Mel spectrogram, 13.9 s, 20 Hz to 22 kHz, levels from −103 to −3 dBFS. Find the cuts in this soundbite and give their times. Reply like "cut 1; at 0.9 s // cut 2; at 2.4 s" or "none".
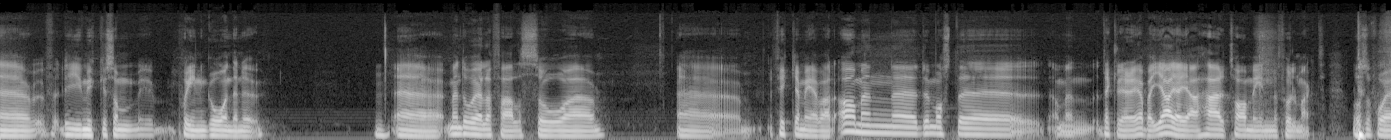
cut 1; at 3.9 s

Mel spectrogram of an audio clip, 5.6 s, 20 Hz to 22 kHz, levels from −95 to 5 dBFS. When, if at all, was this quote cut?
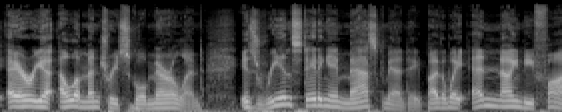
cut 1; at 1.5 s

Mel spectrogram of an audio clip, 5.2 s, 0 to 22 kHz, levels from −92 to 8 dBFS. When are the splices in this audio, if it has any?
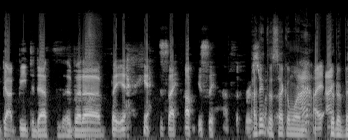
cut 1; at 1.6 s

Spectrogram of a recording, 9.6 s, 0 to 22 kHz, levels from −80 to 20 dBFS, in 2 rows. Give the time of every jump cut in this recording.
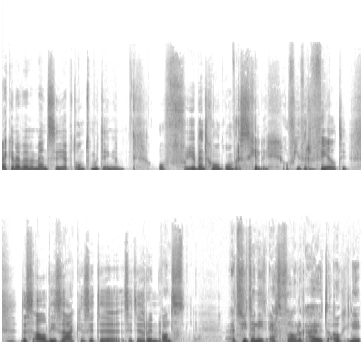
cut 1; at 6.9 s

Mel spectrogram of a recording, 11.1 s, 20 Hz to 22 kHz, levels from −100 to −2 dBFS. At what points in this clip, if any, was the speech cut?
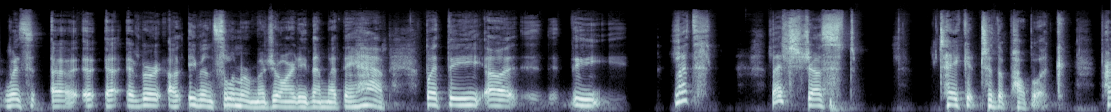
none

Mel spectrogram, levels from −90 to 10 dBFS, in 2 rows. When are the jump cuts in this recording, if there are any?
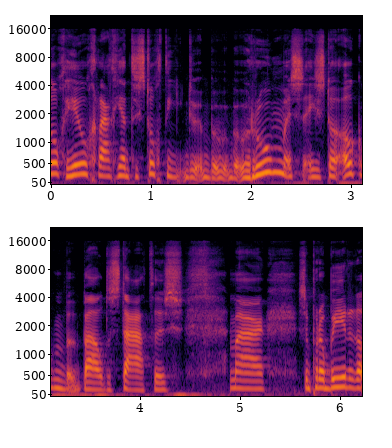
cut 1; at 4.9 s

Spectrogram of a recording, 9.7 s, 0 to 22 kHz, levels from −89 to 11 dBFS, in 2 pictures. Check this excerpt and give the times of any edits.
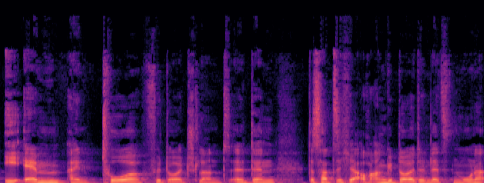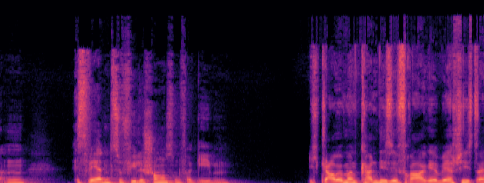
none

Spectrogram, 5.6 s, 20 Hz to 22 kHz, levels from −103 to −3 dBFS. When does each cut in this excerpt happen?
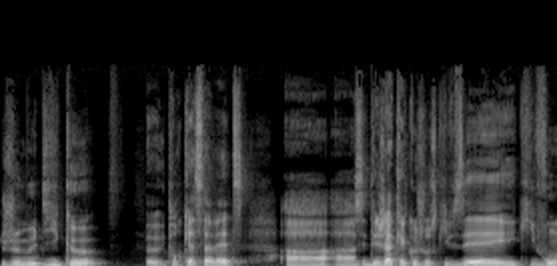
cut 1; at 1.6 s // cut 2; at 3.5 s

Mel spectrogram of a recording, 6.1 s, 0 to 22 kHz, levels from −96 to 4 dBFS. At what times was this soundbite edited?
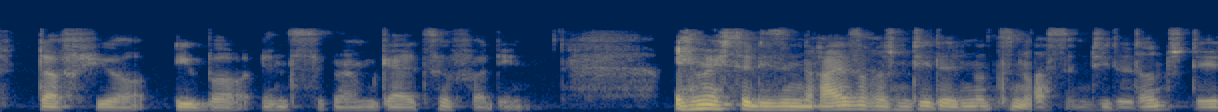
cut 1; at 3.3 s // cut 2; at 5.1 s

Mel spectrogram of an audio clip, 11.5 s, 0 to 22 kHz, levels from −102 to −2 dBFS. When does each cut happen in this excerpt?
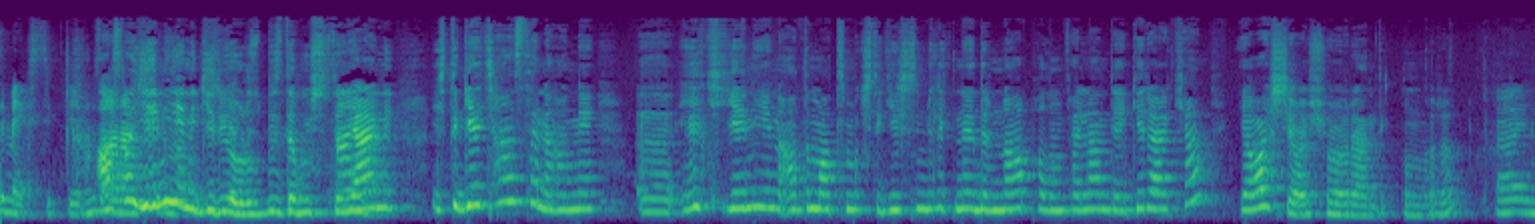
none

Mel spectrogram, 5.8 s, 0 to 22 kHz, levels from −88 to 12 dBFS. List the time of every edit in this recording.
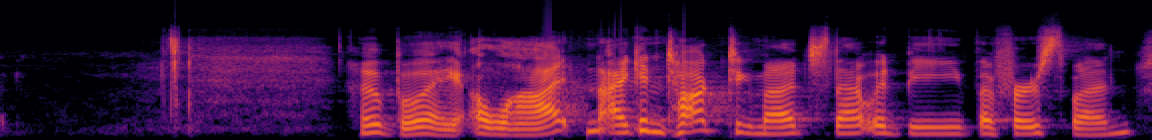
cut 1; at 2.9 s

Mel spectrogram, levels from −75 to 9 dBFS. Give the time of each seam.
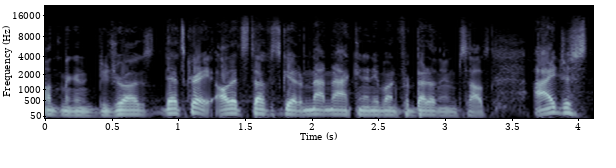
none

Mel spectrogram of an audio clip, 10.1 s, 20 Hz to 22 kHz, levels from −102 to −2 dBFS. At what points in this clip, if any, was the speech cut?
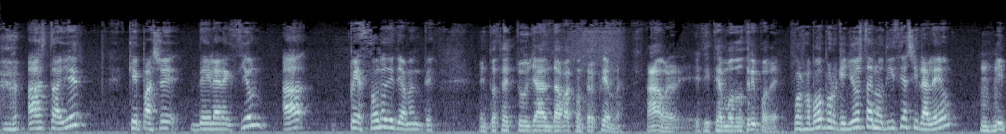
cut 1; at 6.4 s

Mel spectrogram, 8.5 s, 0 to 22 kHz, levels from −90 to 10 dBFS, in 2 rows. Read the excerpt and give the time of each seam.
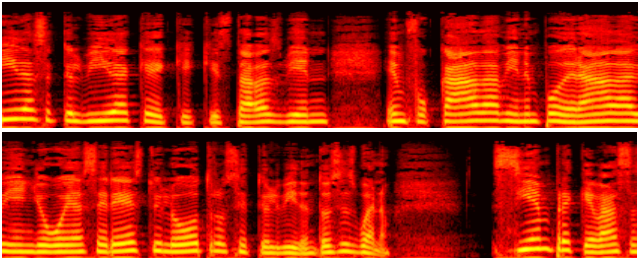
none

